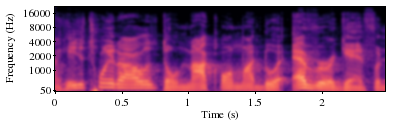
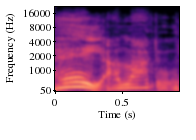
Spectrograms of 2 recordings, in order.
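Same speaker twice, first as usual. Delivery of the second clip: put-on scream, higher; 6 semitones higher than usual. Retelling a neighbor kicking his door at night: imitating someone screaming. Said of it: "just screaming".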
